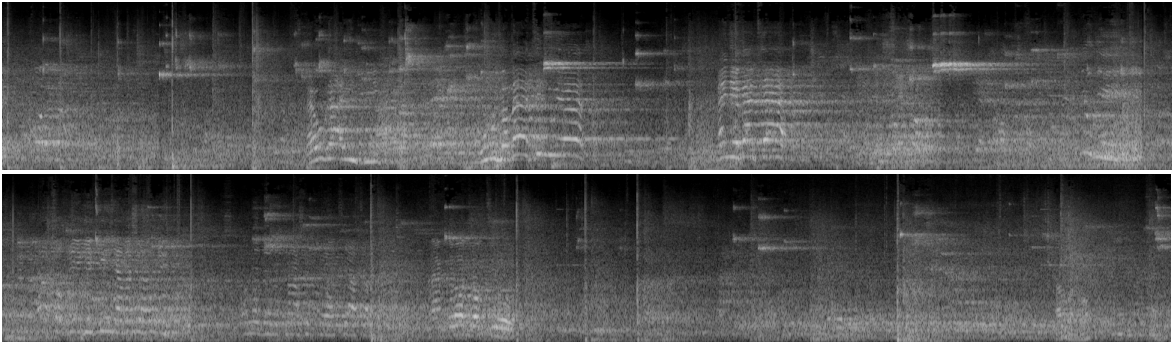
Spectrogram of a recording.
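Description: A handball bouncing on a wooden sports-hall floor during play, mixed with players' voices calling out, all echoing in the large hall.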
